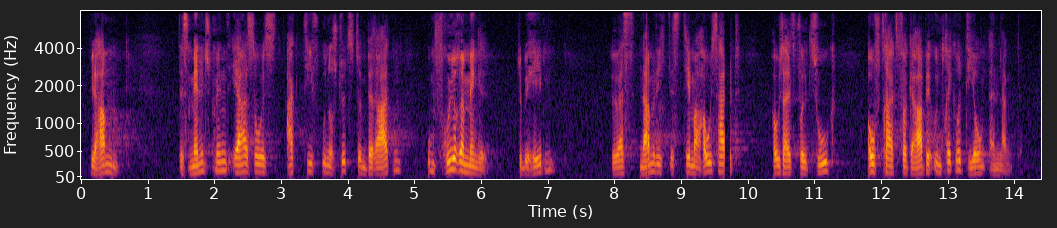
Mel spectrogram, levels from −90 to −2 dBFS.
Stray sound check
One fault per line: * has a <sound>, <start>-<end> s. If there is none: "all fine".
* has a dropout, 9.7-9.7 s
